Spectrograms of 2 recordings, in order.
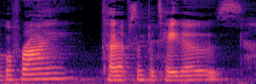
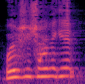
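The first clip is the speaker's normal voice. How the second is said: mock outrage; 10 semitones higher, much faster than usual. Real, not acted. Jealous about husband, mock outrage.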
